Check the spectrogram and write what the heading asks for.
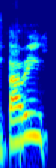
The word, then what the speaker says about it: Bury: Barry. How do I Berry. pronounce it up there? I call it berry because it's easier for my Berry.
